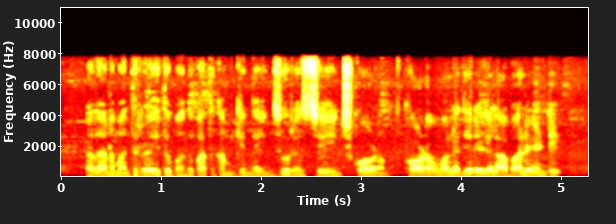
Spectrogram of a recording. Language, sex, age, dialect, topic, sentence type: Telugu, male, 18-24, Southern, agriculture, question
